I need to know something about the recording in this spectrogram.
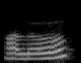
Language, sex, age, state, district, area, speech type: Nepali, female, 18-30, West Bengal, Darjeeling, rural, conversation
